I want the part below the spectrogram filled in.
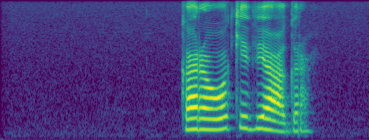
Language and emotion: Russian, neutral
